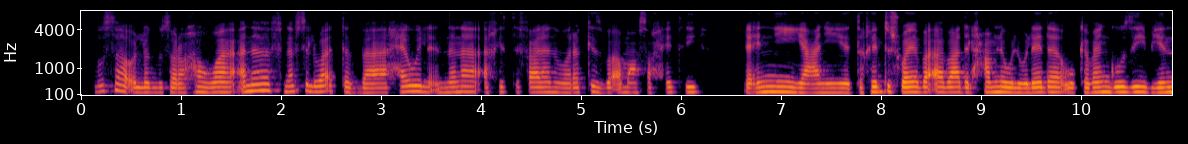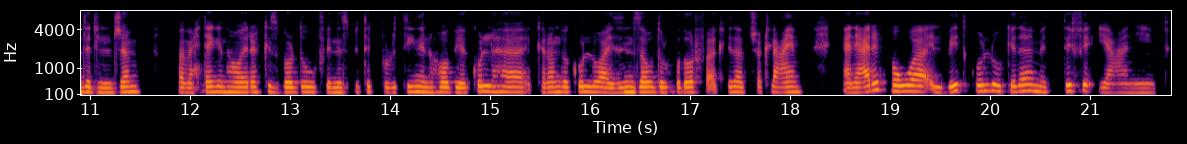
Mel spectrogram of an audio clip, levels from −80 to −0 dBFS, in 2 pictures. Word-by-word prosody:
بُصّ، 195 Hz, +2 st, -9 dB
هاقول 180 Hz, -6 st, -1 dB
لك، 165 Hz, -1 st, -2 dB
بصراحة 160 Hz, +1 st, -5 dB
هو 170 Hz, 0 st, -1 dB
أنا 200 Hz, +6 st, +1 dB
في 215 Hz, -4 st, -10 dB
نفس 195 Hz, +3 st, -7 dB
الوقت 190 Hz, -2 st, -2 dB
باحاول 160 Hz, +4 st, -1 dB
إن 165 Hz, +1 st, -6 dB
أنا 180 Hz, +1 st, -2 dB
أخِسّ 175 Hz, -1 st, -9 dB
فعلًا، 170 Hz, 0 st, -3 dB
وأركِّز 165 Hz, +2 st, -5 dB
بقى 165 Hz, -, -3 dB
مع 165 Hz, -1 st, -5 dB
صحّتي، 170 Hz, +1 st, -6 dB, 0.5 s
لإنّي 175 Hz, +1 st, +1 dB
يعني 155 Hz, 0 st, 0 dB
تخِنِت 180 Hz, +4 st, -1 dB
شوية 175 Hz, -1 st, +3 dB
بقى 175 Hz, 0 st, +1 dB
بعد 175 Hz, 0 st, +1 dB
الحمل 175 Hz, +2 st, 0 dB
والولادة، 165 Hz, +1 st, +2 dB
وكمان 165 Hz, +2 st, 0 dB
جوزي 175 Hz, 0 st, +3 dB
بينزل 165 Hz, 0 st, +1 dB
الgym 175 Hz, +3 st, +2 dB, 0.4 s
فمحتاج 170 Hz, +2 st, 0 dB
إن 180 Hz, -, +1 dB
هو 175 Hz, -1 st, +3 dB
يركِّز 175 Hz, +1 st, 0 dB
برضه 170 Hz, +1 st, +2 dB
في 165 Hz, -, -2 dB
نسبة 165 Hz, +2 st, -3 dB
البروتين 180 Hz, +1 st, -1 dB
اللي 170 Hz, -1 st, +2 dB
هو 170 Hz, 0 st, +4 dB
بياكلها، 175 Hz, +1 st, +2 dB
الكلام 175 Hz, +1 st, -2 dB
ده 175 Hz, -, +3 dB
كُلّه، 180 Hz, 0 st, +2 dB
عايزين 165 Hz, +1 st, +2 dB
نزوِّد 175 Hz, 0 st, +3 dB
الخضار 170 Hz, 0 st, +2 dB
في 170 Hz, -, -5 dB
أكلنا 175 Hz, 0 st, -1 dB
بشكل 175 Hz, +1 st, -5 dB
عام، 175 Hz, +1 st, 0 dB, 0.4 s
يعني 165 Hz, 0 st, +1 dB
عارف، 190 Hz, +9 st, +4 dB
هو 200 Hz, 0 st, +6 dB
البيت 190 Hz, +1 st, +2 dB
كُلّه 205 Hz, 0 st, +3 dB
كده 205 Hz, +2 st, +1 dB
متفق 205 Hz, +3 st, 0 dB
يعني 155 Hz, -1 st, -6 dB
175 Hz, 160 wpm, -24 LUFS, 165-180 Hz, 0.5 s, هو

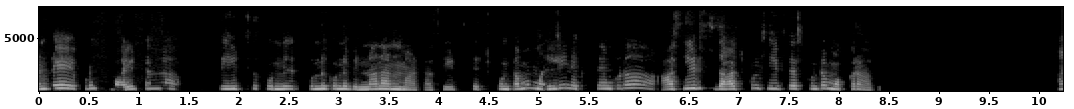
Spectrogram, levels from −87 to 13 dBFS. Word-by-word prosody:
అంటే 255 Hz, +4 st, +3 dB, 0.2 s
ఇప్పుడు 270 Hz, +1 st, -6 dB, 0.2 s
బయట 230 Hz, +5 st, -1 dB, 0.8 s
సీడ్స్ 255 Hz, 0 st, 0 dB
కొన్ని, 245 Hz, 0 st, +5 dB, 0.2 s
కొన్ని, 250 Hz, +1 st, +6 dB
కొన్ని 255 Hz, 0 st, +6 dB
విన్నానన్నమాట. 220 Hz, -3 st, +3 dB, 0.2 s
సీడ్స్ 215 Hz, 0 st, -12 dB
తెచ్చుకుంటాము, 240 Hz, +3 st, -1 dB
మళ్ళీ 255 Hz, +6 st, +1 dB
నెక్స్ట్ 270 Hz, +2 st, -8 dB
టైమ్ 280 Hz, -1 st, -1 dB
కూడా 320 Hz, +3 st, -3 dB, 0.4 s
ఆ -, -, +3 dB
సీడ్స్ 300 Hz, -3 st, 0 dB
దాచుకొని 245 Hz, +5 st, -1 dB
సీడ్స్ 265 Hz, 0 st, -4 dB
ఎసుకుంటే 270 Hz, +1 st, -4 dB
మొక్క 225 Hz, 0 st, -3 dB
రాదు. 190 Hz, -5 st, -13 dB, 1.8 s
ఆ! -, -, -1 dB
250 Hz, 130 wpm, -30 LUFS, 230-270 Hz, 1.8 s, కొన్ని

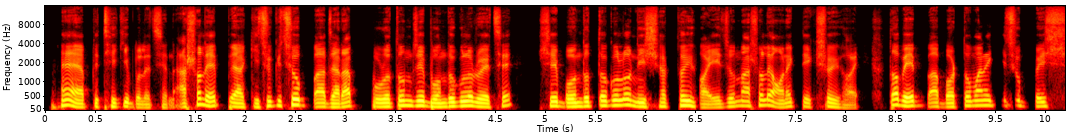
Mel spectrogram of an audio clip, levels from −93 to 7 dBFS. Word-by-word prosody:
হ্যাঁ, 180 Hz, -1 st, +3 dB
আপনি 130 Hz, +3 st, -7 dB
ঠিকই 135 Hz, +1 st, -2 dB
বলেছেন। 105 Hz, -1 st, -7 dB
আসলে 200 Hz, +5 st, +1 dB, 0.2 s
প্যা 135 Hz, -3 st, +2 dB
কিছু 120 Hz, +5 st, -1 dB
কিছু 165 Hz, +5 st, +2 dB, 0.3 s
আ -, -, +2 dB
যারা 125 Hz, +3 st, +3 dB, 0.2 s
পুরাতন 135 Hz, +5 st, +2 dB
যে 170 Hz, -, +6 dB
বন্ধুগুলো 145 Hz, +5 st, +4 dB
রয়েছে, 125 Hz, +5 st, 0 dB, 0.4 s
সে 155 Hz, -, +2 dB
বন্ধুত্বগুলো 155 Hz, +7 st, +2 dB
নিঃস্বার্থই 140 Hz, +5 st, +1 dB
হয়। 110 Hz, -1 st, -3 dB
এজন্য 140 Hz, +7 st, -4 dB
আসলে 180 Hz, +4 st, -2 dB
অনেক 135 Hz, +4 st, -3 dB
টেকসই 130 Hz, 0 st, -3 dB
হয়। 90 Hz, -1 st, -9 dB, 0.3 s
তবে 190 Hz, -5 st, +4 dB, 0.2 s
বা 135 Hz, -, -1 dB
বর্তমানে 165 Hz, +7 st, 0 dB
কিছু 165 Hz, -, -10 dB, 0.2 s
বেশ 145 Hz, 0 st, -2 dB
140 Hz, 165 wpm, -19 LUFS, 125-165 Hz, 0.4 s, যে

